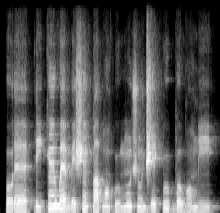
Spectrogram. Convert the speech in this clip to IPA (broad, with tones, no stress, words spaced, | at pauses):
o˧ɾɛ˧ | ɾi˧kɛ̃˦wɛ˦˨me˨˦ ʃɛ̃˦˨k͡pa˨˦bɔ̃˦˨k͡pu˧ mũ˦ʃũ˧ d͡ʒe˧k͡pu˦bo˦˨ wɔ̃˨˦mi˦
